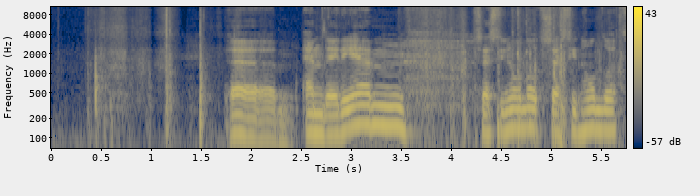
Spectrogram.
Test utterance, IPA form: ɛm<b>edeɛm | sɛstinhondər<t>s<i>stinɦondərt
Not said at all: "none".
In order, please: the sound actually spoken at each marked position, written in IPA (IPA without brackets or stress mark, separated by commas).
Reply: d, t, ɛ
